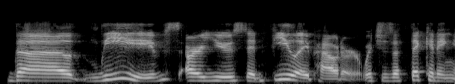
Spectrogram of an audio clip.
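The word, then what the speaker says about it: filé: Like you need that filet powder because there's just no other way to like get it. And by the way, filet is spelled like file.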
